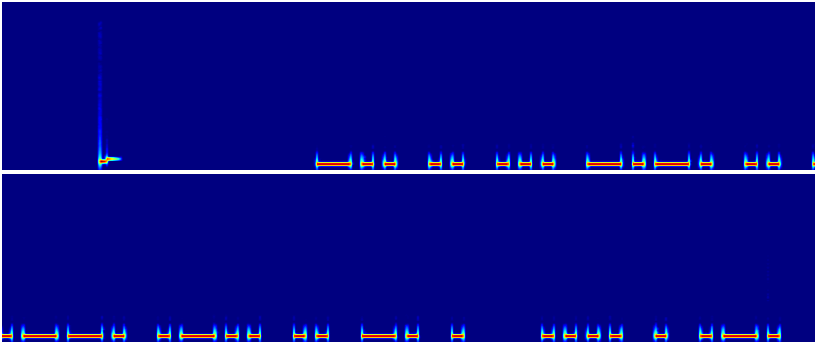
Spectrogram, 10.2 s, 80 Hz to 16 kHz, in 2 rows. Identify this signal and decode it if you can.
Morse code, heard as a keyed tone, about 17 wpm, 700 Hz. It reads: DISCIPLINE HER
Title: Sentences from Top 900 Words 17wpm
